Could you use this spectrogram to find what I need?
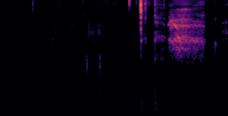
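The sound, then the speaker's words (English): Soft mouth sounds and a few small clicks lead into a short, airy slurp as someone takes a sip of wine, fairly quiet with no talking. “Let's take a sip of wine, everyone, before I announce this one word.”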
